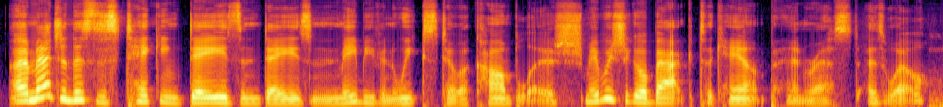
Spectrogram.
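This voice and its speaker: A gameplay host with a fairly low, gravelly voice casually commentates on a game. She rambles and thinks aloud, chatty and easily amused.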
